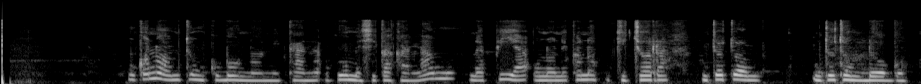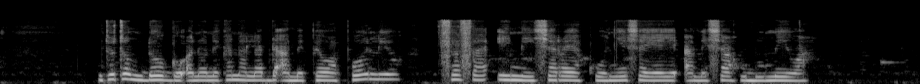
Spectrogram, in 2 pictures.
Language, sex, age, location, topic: Swahili, female, 25-35, Nairobi, health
